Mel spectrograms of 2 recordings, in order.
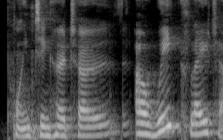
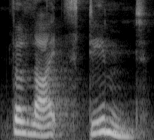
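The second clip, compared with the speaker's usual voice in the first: ordinary delivery, nothing marked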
